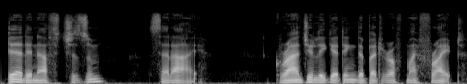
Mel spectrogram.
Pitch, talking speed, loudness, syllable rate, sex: 95 Hz, 155 wpm, -21 LUFS, 5.2 syllables/s, male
